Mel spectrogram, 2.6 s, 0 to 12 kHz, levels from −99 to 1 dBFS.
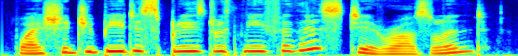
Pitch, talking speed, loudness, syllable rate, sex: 255 Hz, 280 wpm, -18 LUFS, 6.5 syllables/s, female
